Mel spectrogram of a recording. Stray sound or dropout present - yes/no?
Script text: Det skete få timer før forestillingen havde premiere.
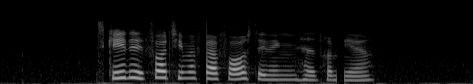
yes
